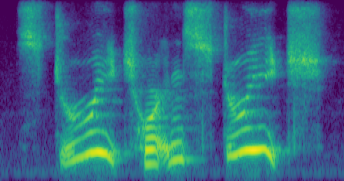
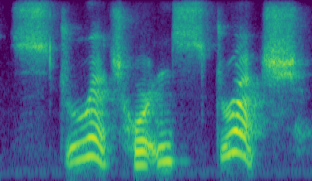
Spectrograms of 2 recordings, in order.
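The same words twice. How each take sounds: First: Very high, very slow and louder; shrieking yell. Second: Higher, slow drawn-out call; yelling. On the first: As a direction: push him harder, stretching the words out. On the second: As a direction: urge him on, stretching the words. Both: A narrator's reading. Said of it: "yelled the bug".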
